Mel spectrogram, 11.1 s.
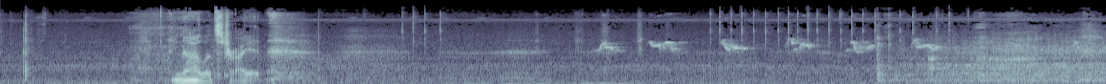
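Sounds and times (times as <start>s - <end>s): steady background noise: 0.0s - 11.0s
small bird chirping: 5.9s - 9.6s.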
